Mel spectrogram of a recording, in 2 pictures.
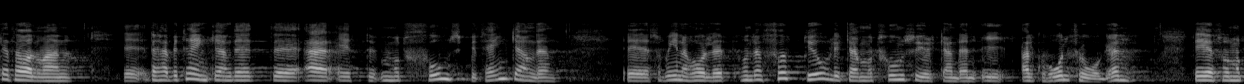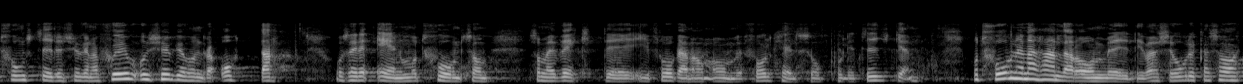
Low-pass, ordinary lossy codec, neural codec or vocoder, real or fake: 7.2 kHz; none; codec, 16 kHz, 4 kbps, FreqCodec, larger model; fake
